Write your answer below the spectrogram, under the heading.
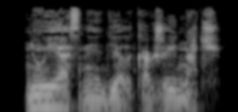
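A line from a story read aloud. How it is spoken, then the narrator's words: Movers grumbling. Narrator (Russian): проворчали грузчики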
